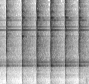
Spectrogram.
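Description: In a trumpet-making workshop in Nuremberg, a steel hammer strikes the brass bell of a baroque natural trumpet on an anvil six times at a steady, even pace, driving it out to the desired diameter; each blow a bright metallic clang with a shimmering ring that fades quickly.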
